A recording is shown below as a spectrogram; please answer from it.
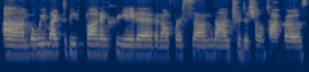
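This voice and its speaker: A woman's voice: low voice, monotone, fairly quick. A woman in her thirties, born in Korea, talking upbeat and enthusiastic as a restaurant-owner guest in a casual podcast interview.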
